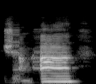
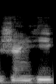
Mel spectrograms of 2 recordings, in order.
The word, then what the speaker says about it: Zheng He: Some people will pronounce it Zhang Ha, and so on, but I'll just be pronouncing it Zhang He because it's more phonetic and it's kind of more closely to what you'll read it as.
